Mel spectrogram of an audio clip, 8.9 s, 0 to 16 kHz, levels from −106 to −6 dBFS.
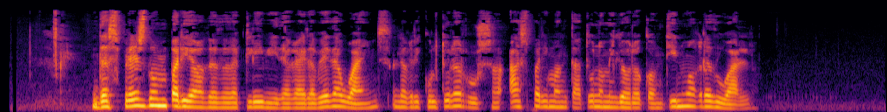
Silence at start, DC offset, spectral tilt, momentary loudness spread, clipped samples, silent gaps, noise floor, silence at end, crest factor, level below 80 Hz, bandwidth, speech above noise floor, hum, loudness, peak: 0.55 s; under 0.1%; -5.5 dB/octave; 15 LU; under 0.1%; none; -69 dBFS; 1.4 s; 20 dB; -70 dBFS; 11.5 kHz; 46 dB; none; -24 LUFS; -4 dBFS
